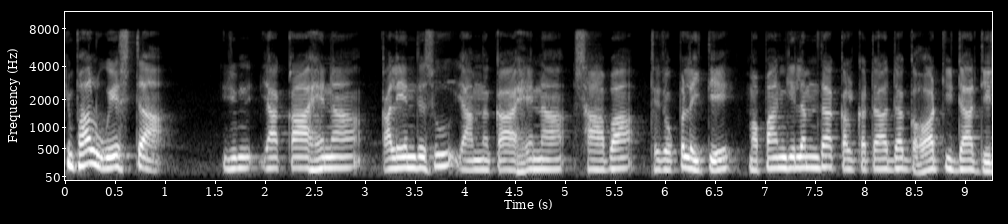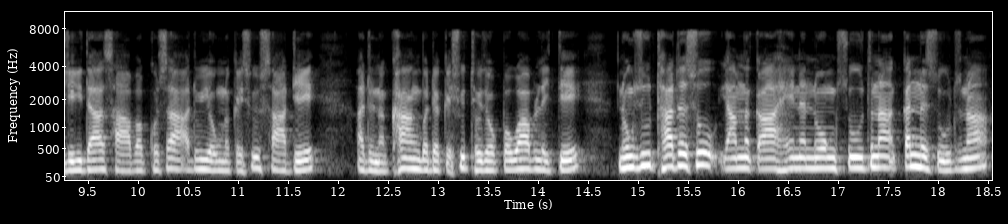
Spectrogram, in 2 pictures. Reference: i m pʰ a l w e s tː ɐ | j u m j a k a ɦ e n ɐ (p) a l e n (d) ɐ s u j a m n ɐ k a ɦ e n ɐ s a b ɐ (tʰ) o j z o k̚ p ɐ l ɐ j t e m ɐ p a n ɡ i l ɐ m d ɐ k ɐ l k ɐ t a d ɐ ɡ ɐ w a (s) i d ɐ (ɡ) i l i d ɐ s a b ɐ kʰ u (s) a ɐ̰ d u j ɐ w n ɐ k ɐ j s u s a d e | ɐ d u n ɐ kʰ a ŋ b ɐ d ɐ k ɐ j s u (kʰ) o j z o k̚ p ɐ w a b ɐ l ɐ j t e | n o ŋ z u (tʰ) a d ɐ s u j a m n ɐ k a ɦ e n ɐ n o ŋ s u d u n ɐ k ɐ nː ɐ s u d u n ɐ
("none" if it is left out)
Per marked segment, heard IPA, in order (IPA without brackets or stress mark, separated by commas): k, d, tʰ, t, d, s, tʰ, tʰ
